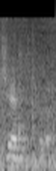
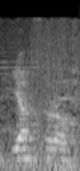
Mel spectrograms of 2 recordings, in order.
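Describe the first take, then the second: First: The first vowel sounds like 'e'. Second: The first vowel sounds like 'a'. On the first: The speaker calls it right. "Ale čte se to Jeffro" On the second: The speaker calls it wrong. "se mi blbě prostě vyslovuje prostě Jafro"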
